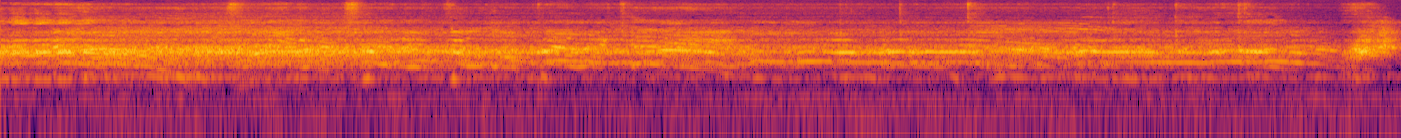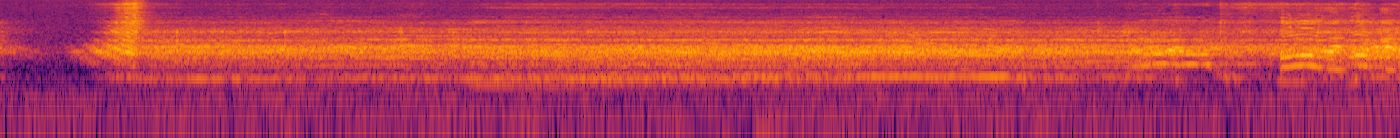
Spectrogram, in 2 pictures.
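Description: Wrestling-broadcast audio heard through a TV speaker: music over arena crowd noise, thin and narrow in range, dropping out briefly about seven seconds in.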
